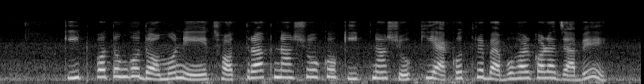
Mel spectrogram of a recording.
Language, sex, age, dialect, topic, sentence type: Bengali, female, 36-40, Rajbangshi, agriculture, question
